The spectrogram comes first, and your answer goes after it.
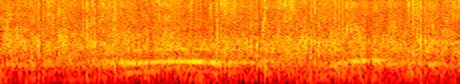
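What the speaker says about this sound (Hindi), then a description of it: "जितने मीडिया वाले हैं इनके लिए जोरदार तालियां हो जाए" A studio audience at a comedy roast show breaks into loud, sustained applause, a dense clapping wash with a faint voice or cheer briefly riding over it.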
